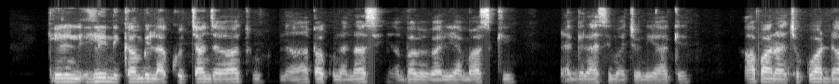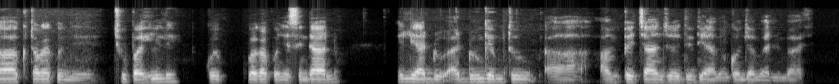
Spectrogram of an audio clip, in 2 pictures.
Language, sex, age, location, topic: Swahili, male, 18-24, Nakuru, health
